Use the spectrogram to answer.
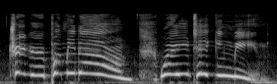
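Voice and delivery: very high crying squeak; squeaky mouse cry. Acted. Mouse Evan carried off by dog.

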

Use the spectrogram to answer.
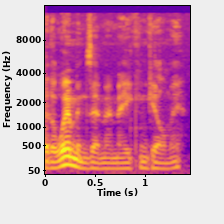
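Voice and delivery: usual speaking voice

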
